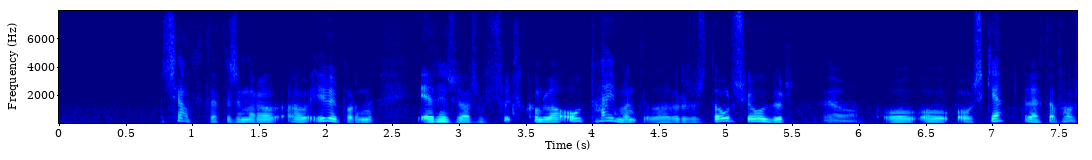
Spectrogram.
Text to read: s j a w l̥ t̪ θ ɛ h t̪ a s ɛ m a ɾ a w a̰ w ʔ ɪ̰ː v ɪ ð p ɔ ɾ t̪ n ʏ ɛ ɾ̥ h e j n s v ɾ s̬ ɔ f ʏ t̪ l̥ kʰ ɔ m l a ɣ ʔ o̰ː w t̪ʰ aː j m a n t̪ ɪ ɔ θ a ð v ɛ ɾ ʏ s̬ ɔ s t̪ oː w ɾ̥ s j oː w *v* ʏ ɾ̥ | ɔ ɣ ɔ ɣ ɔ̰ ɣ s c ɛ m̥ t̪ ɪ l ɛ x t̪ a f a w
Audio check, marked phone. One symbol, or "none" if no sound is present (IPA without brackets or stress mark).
ð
